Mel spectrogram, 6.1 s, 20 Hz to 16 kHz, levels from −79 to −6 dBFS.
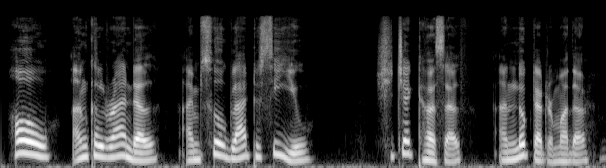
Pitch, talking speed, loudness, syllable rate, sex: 170 Hz, 170 wpm, -17 LUFS, 5.1 syllables/s, male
